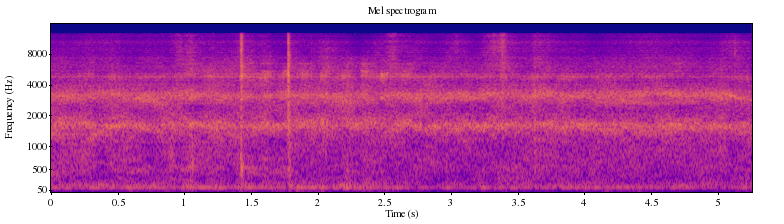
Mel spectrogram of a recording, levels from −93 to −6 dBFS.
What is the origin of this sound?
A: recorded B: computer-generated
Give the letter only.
B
